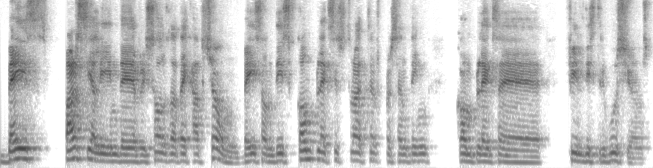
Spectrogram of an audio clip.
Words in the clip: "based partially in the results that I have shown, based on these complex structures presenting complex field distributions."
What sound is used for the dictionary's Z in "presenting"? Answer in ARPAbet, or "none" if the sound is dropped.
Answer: S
